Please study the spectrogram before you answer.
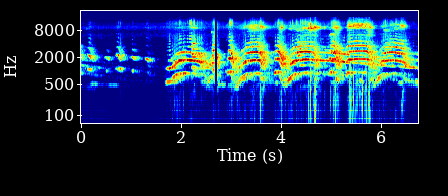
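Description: Jackals break into a loud chorus of wavering, rising-and-falling wails after a few thin opening yelps.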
